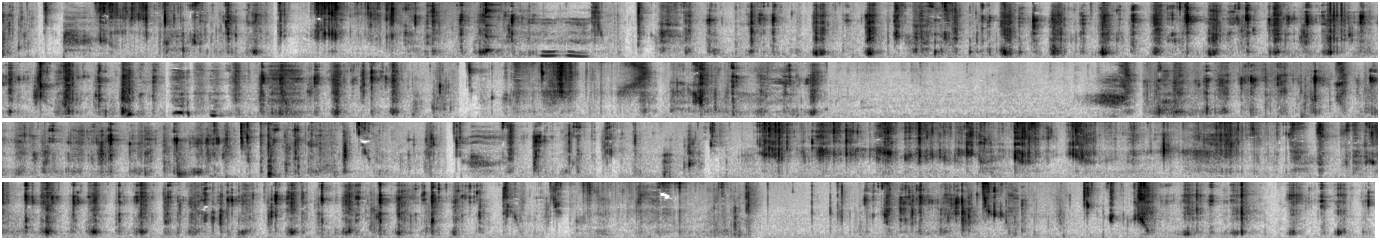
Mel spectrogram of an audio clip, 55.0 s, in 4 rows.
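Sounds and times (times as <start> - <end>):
crunching bites of fried chicken: 0.9 - 4.4, 34.5 - 48.2.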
